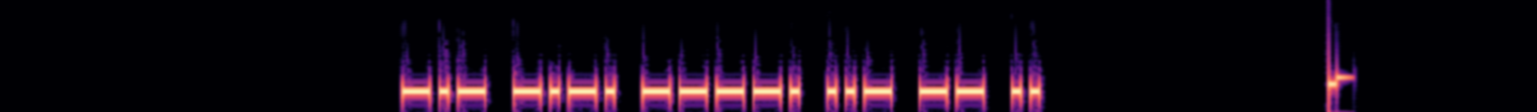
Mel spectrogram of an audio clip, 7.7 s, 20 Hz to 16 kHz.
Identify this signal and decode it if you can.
Morse code, heard as a keyed tone, about 26 wpm, 700 Hz. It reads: KC9UMI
